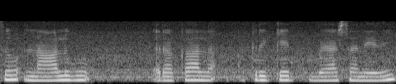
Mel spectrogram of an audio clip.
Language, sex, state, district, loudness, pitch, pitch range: Telugu, female, Telangana, Karimnagar, -16 LUFS, 190 Hz, 180-200 Hz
